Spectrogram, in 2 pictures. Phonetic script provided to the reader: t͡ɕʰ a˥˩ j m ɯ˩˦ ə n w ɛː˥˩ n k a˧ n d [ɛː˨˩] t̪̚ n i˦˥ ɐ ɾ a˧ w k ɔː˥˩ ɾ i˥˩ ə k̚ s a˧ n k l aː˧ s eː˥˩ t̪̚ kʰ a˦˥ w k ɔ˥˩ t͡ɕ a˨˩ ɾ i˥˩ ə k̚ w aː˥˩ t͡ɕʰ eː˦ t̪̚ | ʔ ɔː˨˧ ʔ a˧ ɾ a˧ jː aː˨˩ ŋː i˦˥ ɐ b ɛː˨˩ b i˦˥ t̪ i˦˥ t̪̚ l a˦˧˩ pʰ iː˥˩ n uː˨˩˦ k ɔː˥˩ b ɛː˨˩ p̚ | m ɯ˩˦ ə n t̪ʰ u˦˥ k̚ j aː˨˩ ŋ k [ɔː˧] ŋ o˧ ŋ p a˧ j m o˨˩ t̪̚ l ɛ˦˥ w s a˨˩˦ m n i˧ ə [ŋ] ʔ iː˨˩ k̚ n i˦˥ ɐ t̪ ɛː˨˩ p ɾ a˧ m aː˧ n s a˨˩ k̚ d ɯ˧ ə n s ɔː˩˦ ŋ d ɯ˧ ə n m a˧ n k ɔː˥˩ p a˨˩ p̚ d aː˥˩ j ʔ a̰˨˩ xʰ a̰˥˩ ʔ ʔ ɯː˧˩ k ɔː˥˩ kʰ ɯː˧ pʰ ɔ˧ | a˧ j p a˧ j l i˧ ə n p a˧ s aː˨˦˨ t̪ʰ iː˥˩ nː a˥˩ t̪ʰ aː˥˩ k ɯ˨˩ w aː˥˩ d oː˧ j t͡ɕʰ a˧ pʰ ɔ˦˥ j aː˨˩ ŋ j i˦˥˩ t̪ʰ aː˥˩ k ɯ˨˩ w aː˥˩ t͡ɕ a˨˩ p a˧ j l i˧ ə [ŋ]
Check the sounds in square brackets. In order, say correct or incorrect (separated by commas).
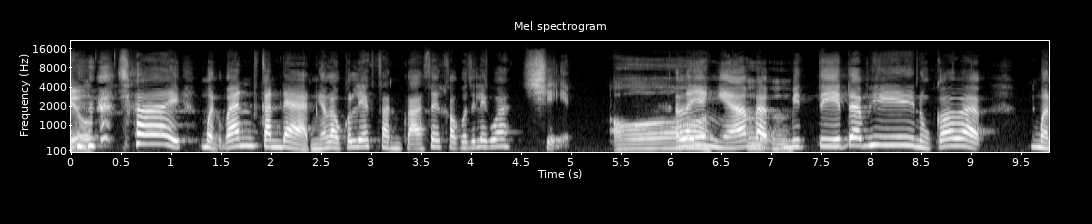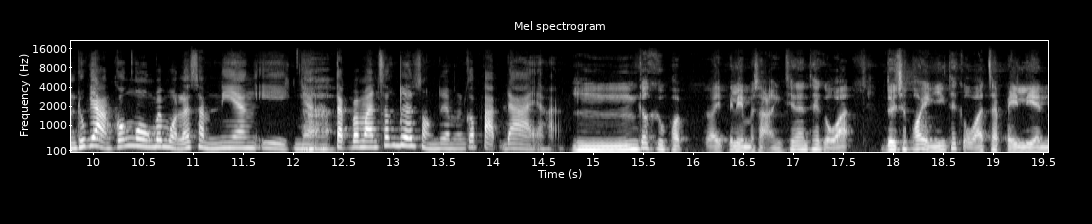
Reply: correct, incorrect, correct, incorrect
